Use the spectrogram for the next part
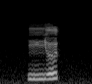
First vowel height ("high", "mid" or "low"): mid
